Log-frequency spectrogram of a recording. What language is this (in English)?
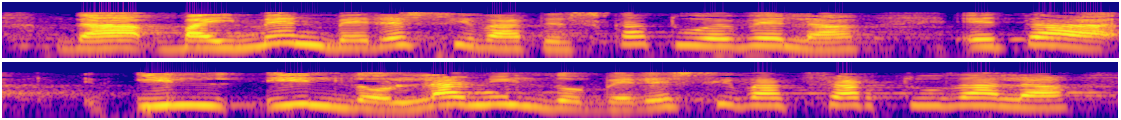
Basque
